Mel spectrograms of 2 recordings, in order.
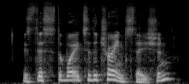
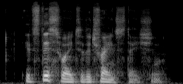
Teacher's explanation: Okay, so notice the change in pitch there. The first one goes up. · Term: intonation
